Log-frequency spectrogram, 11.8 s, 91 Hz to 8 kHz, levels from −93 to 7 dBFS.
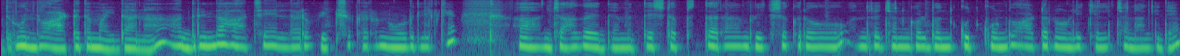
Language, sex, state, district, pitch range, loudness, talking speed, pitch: Kannada, female, Karnataka, Mysore, 190-210 Hz, -30 LUFS, 80 wpm, 200 Hz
